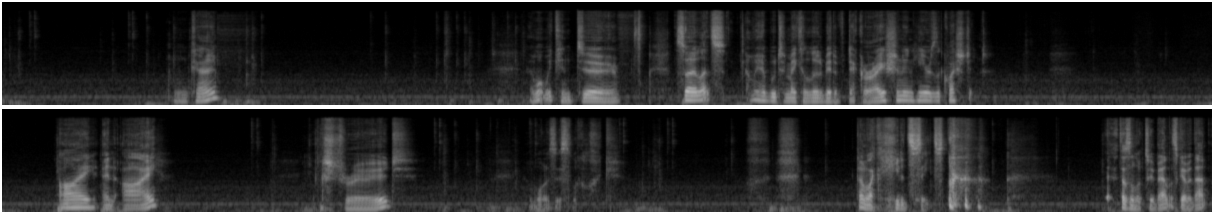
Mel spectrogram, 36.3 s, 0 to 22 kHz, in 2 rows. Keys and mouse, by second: 0.1 ctrl+r, 2.0 click, 3.3 z, 3.5 z, 3.7 Tab, 6.1 Tab, 6.1 middle click, 8.8-10.7 drag, 11.1-13.0 middle drag, 19.0 i, 22.0 click, 22.7-24.7 drag, 22.7 e, 24.7-25.8 drag, 25.8 ctrl+r, 27.4 click, 27.9 ctrl+r, 29.7 z, 29.9 z, 30.0 Tab.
